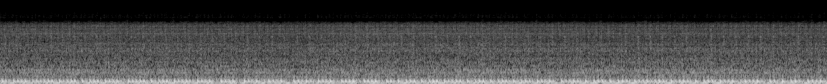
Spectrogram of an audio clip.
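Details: Triumph Hurricane X75 triple after carb rack rebuild, pilot screws richened, left carb adjustment corrected: steady, fairly even low idle with slight rich lumpiness, no misses or knocks; dark smoke off idle; road test needed for further tuning.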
